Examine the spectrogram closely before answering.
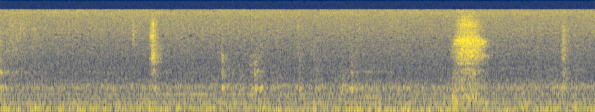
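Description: Steady low hum with a few faint clicks, and a brief rustle about two-thirds of the way through.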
